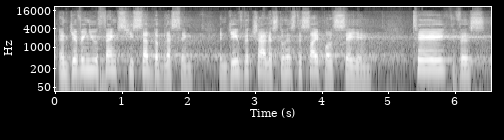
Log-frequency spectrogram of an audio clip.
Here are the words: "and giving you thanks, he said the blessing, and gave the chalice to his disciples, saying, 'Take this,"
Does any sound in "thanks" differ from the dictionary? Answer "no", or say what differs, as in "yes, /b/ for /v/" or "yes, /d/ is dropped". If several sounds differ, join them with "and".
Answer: no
